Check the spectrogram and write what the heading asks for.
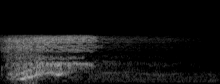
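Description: A person drawing a deep, audible breath in close to the microphone. It is loud for about a second, then trails off.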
